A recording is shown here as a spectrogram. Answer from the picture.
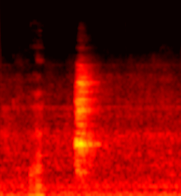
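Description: A dog barks once, briefly, about a second in.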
